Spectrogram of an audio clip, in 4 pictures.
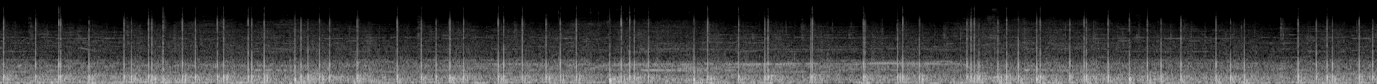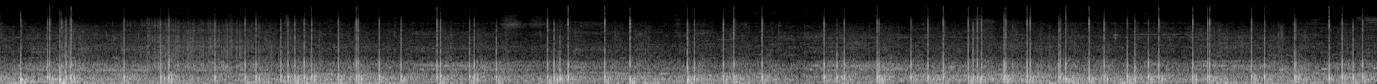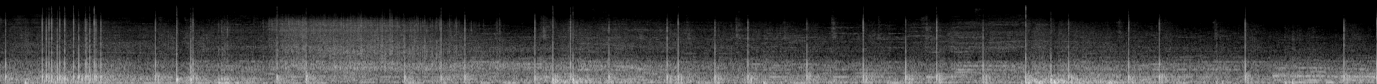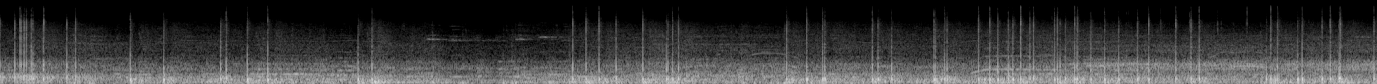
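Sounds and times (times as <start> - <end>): fireworks booming and crackling: 0.0 - 55.0.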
